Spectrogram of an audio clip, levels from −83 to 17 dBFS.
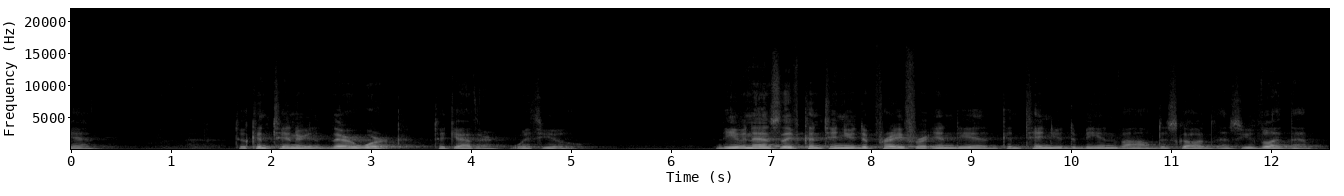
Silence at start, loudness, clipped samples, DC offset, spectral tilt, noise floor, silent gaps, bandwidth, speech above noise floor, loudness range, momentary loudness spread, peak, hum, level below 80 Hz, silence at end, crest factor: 0 s; -34 LUFS; under 0.1%; under 0.1%; -8.5 dB/octave; -69 dBFS; none; 11 kHz; 36 dB; 6 LU; 14 LU; -18 dBFS; 60 Hz at -55 dBFS; -62 dBFS; 0.1 s; 16 dB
